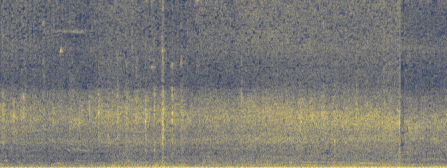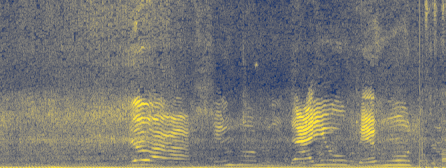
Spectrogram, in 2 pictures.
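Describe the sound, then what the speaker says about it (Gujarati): Busy town-market street traffic in Sihor on Hanuman Jayanti, with a steady low engine rumble, passing vehicles and a few honking horns late on, under continuous crowd noise and people talking nearby. "બહુ ટ્રાફિક છે હારા ભારી"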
